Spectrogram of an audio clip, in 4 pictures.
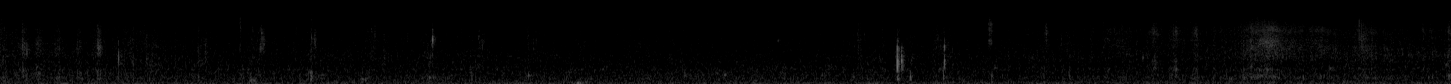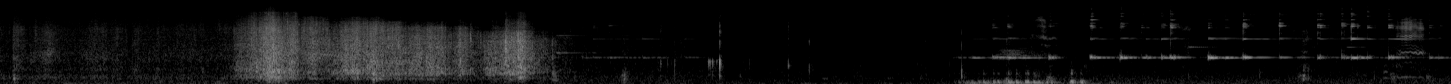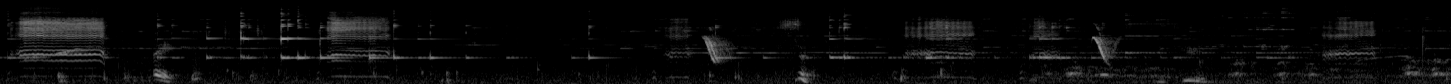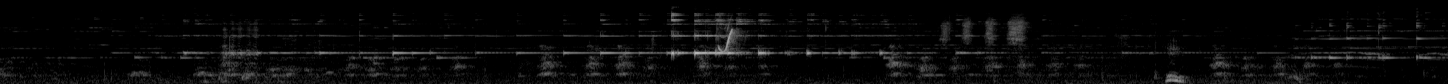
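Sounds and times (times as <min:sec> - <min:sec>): neck bells clinking: 0:16.9 - 0:21.8, 0:24.1 - 0:29.3, 0:30.2 - 0:58.0
sheep and goats bleating: 0:28.4 - 0:30.2, 0:32.2 - 0:33.0, 0:35.7 - 0:36.1, 0:38.0 - 0:41.0, 0:42.2 - 0:42.9.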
